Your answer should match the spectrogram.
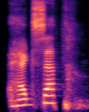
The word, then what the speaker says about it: Hegseth: Right, the far right, that's Pete Hegseth. Is that how you pronounce it? Yep. I think it's Hegseth.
